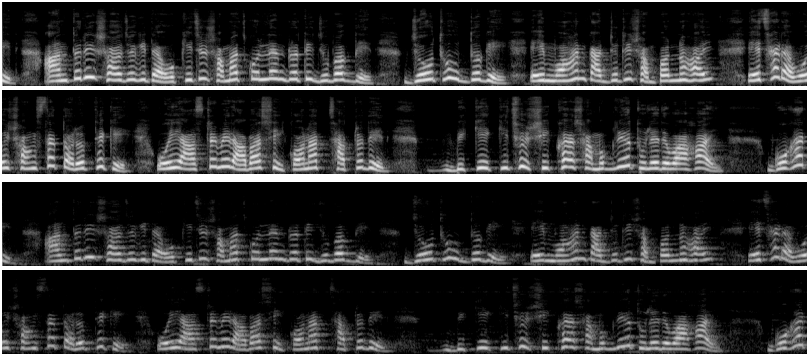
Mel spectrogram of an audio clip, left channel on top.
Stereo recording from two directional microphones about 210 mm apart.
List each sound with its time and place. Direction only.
0.0 s a woman's voice: 35° left (ahead or behind)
